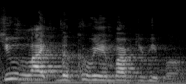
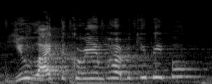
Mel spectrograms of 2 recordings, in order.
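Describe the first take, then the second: First: It is stated as a statement, falling. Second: It is asked as a question, rising.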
